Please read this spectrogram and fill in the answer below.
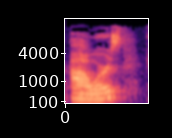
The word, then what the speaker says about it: hours: Então, o primeiro som que a gente tem da palavra hours é o som da letra O.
